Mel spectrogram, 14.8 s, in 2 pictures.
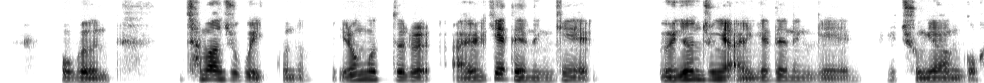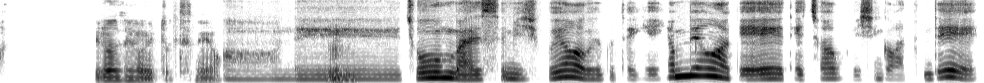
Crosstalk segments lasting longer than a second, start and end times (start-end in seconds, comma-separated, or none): none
